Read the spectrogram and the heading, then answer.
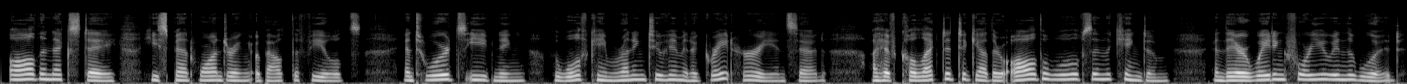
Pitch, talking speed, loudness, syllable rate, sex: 195 Hz, 190 wpm, -17 LUFS, 5.0 syllables/s, female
